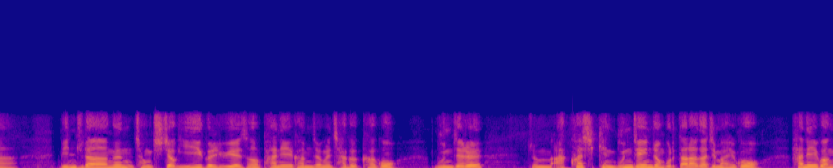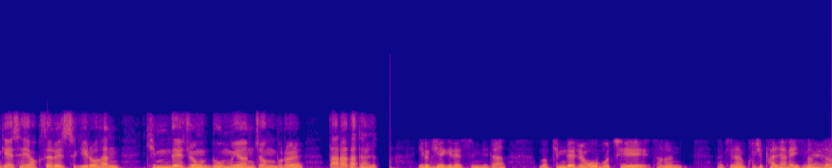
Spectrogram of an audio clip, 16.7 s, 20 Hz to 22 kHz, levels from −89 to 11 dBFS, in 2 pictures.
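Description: From 12.08 to 12.24 s the speech cuts out, fading within a few tens of milliseconds into 160 ms of silence. This is a handover gap: the phone moved the call to another network, and no speech frames arrived during the switch, so that stretch is simply lost.

From 12.24 s to the end, the speech sounds duller and rougher, with nothing passing above 4 kHz. This is a fallback to narrowband. The call left the clear HD Voice link, which fits AMR-WB at 23.85 kbit/s, for an older narrowband codec, likely AMR-NB at 7.4 kbit/s.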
